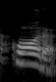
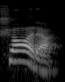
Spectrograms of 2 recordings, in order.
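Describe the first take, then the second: First: "cora" starting with a hard k; hard C sound. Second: "chora" starting with a hushing sh; CH sound. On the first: Teacher gives the word before H, "cora" with a hard k. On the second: Teacher gives the word after H, "chora" with a sh sound. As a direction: say "chora" with CH as sh, stressed. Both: Shown as a demonstration. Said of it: "Ele mudou o som da palavra".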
